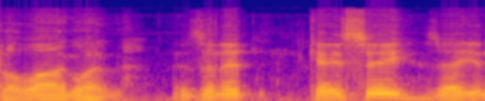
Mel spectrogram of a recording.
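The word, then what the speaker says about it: Kayse: Casey, is that your name?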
